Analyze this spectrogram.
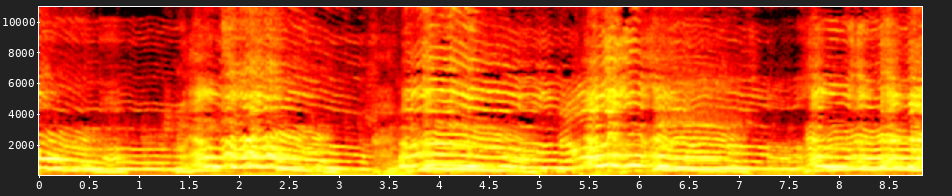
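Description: A Golden Retriever howls in long, wavering, tonal notes that rise and fall, with brief breaks between.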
